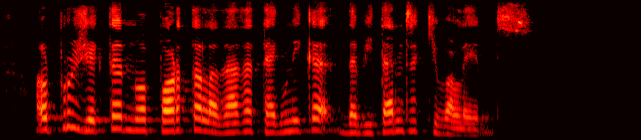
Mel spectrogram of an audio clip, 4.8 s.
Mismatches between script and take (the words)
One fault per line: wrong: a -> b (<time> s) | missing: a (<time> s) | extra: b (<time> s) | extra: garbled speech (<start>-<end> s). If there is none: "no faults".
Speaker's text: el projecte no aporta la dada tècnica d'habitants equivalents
no faults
